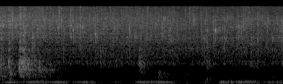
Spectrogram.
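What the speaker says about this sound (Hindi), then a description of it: "मीडियम फ्लेम पे थोड़ी देर के लिए हम इसको भूनेंगे।" Raw mango pieces fry on a medium flame in a pan with cinnamon and green cardamom, making a soft, continuous sizzle with a low hum and occasional stirring taps.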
